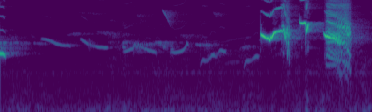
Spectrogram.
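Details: Oriental magpie-robin lure song: soft, thin whistled slurs drift for over two seconds before three loud, harsh bursts of mixed whistles and rasping mimicry close the phrase.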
